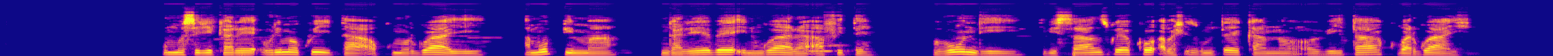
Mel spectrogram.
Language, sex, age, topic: Kinyarwanda, male, 18-24, health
